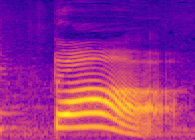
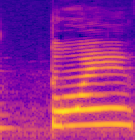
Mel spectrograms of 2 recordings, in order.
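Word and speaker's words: ط: और उसी से कुरान में त्वा, त्वा जिसको उर्दू में तोएं कुछ लोग कहते हैं, तोएं। सही प्रोनाउंसिएशन करिए। अरबी आप पढ़िए, अरबी के जैसे आप पढ़िए त्वा, त्वा।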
